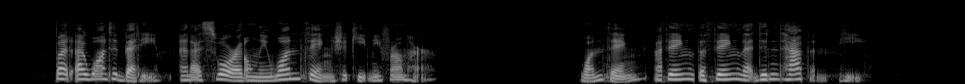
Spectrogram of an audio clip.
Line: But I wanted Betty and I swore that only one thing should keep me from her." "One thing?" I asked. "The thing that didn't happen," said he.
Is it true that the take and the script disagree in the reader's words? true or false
true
